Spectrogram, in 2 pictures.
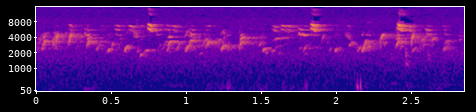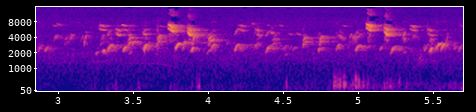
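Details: European goldfinch singing to prompt other goldfinches into song and mating: fast, liquid twittering and tinkling phrases with sharp high accents recurring roughly every second, over faint low knocks.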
